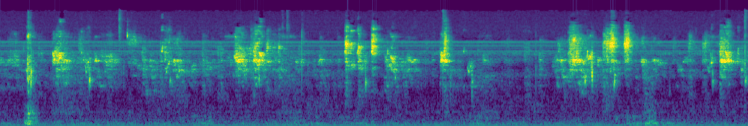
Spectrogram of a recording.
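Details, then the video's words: Budgerigar kept as a pet, chirping while it eats: scattered quiet chattering bursts and squeaky notes with gaps between, over a faint steady hum and occasional clicks. "EATING AND BEING CUTE #chirpingbirds #budgie"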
